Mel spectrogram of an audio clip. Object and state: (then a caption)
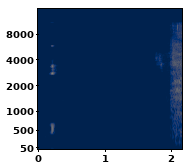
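Ringing bell stone, hollow underneath. A large cliff-side rock, known locally as the "bell-striking stone," is struck with a loose stone at another spot; the rock rests on only a few points with much empty space beneath it. A short, crisp bell-like ping around 540 Hz with bright overtones is heard, followed after a pause by a louder, noisier burst at the end. This spot rings the same as elsewhere on the rock.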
